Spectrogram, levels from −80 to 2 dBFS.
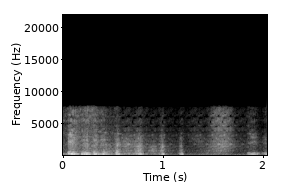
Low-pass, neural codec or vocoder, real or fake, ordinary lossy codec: none; codec, 16 kHz, 0.4 kbps, LongCat-Audio-Codec; fake; none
